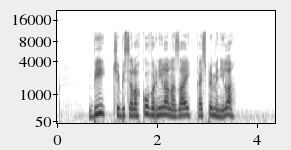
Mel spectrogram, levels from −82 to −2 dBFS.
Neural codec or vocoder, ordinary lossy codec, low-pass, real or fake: none; none; 10.8 kHz; real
